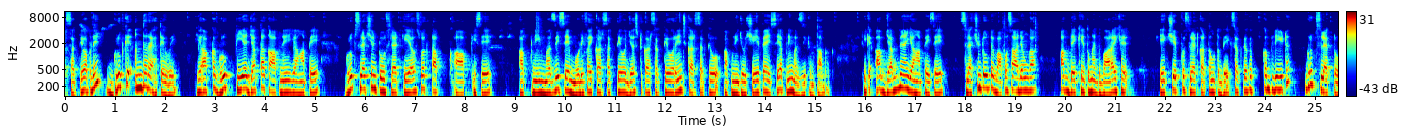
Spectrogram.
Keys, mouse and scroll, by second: 18.6 click, 22.4 click.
